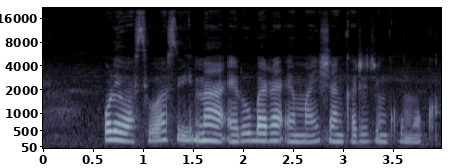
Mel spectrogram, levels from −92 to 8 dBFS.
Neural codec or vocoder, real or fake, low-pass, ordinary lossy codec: none; real; none; none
